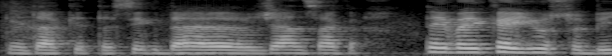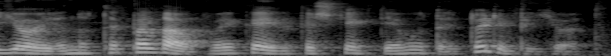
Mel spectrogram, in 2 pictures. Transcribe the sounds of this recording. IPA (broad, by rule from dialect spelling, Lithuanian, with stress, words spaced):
ˈtɐɪ ˈdɐ kʲɪtɐˈsʲiːk ˈdɐ ˈʒʲɛnts ˈsɑːkɐ tɐɪ ʋɐɪˈkɐɪ ˈjuːsʊ bʲɪˈjoːjɛ ˈnʊ tɐɪ pɐˈlˠɐʊk ʋɐɪˈkɐɪ kɐʃʲˈkʲiɛk tʲeːˈʋuː ˈtɐɪ ˈtʊrʲɪ bʲɪˈjoːt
